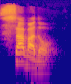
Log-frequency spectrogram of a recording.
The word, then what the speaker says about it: sábado: It's three syllables. So normally we would stress that middle in sábado, but the accent comes in and says, I'm changing the rules. I want you to say the first syllable. It's stronger. So we're going to say sábado, because the accents are, they're in charge.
